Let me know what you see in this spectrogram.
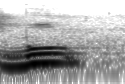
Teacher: اور پیش کے اندر ہونٹوں کو گول کر کے ادا کرتے ہیں، پیش کو ادا کرتے ہوئے ہونٹوں کو گول کرتے ہیں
